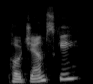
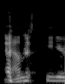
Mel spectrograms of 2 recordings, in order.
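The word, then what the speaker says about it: Podziemski: over and that is Brandon Poky which I just learned how to pronounce his name I thought it was psky or something but yeah uh of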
